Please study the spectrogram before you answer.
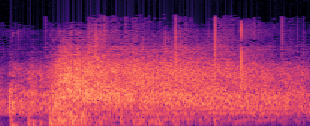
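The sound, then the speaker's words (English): Spaceship rocket propulsion jets firing as a radio drama sound effect, a dense, steady rushing roar with a few low thumps near the start. “Stand by. Firing primary jets. Firing propulsion jets.”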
